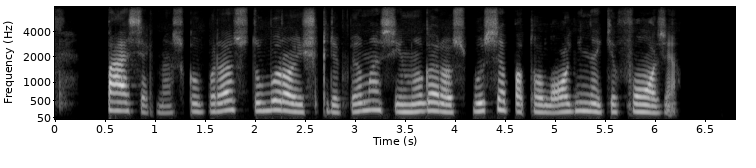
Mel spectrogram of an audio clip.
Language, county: Lithuanian, Vilnius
